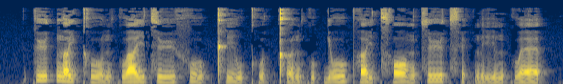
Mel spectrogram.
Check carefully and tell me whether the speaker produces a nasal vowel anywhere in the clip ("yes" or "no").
no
